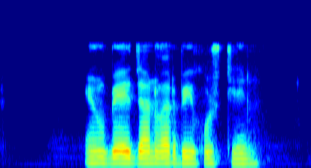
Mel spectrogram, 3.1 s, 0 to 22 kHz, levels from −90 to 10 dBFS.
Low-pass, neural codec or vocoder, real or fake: 7.2 kHz; autoencoder, 22.05 kHz, a latent of 192 numbers a frame, VITS, trained on one speaker; fake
